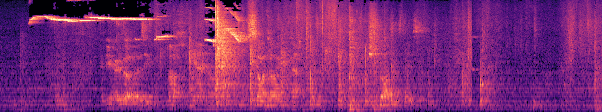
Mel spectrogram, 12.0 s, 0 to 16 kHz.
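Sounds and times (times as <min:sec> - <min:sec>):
door closer high squeal: 0:00.6 - 0:05.0.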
